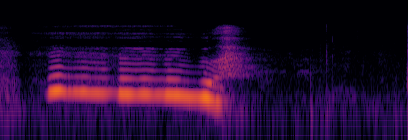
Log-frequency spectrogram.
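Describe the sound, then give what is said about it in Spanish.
A person imitates a cat that yawned like a human: one drawn-out, steady voiced tone that sags slightly in pitch and ends in a breathy exhale, followed by near silence. “El Totoro bostezó como humano.”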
